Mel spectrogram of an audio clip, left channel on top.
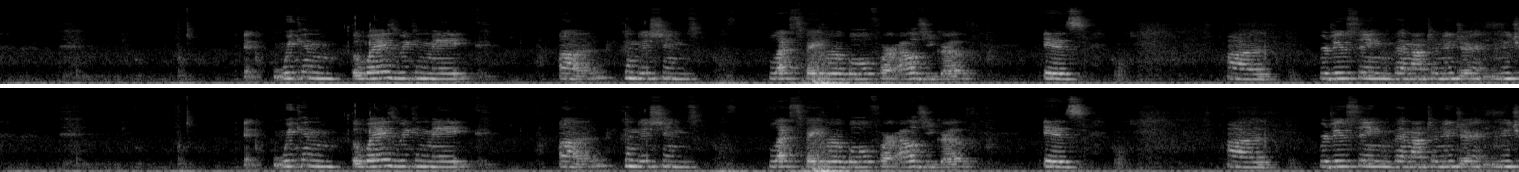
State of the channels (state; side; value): normal; both; correlation 0.96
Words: the ways we can make conditions less favorable for algae growth is reducing the amount of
